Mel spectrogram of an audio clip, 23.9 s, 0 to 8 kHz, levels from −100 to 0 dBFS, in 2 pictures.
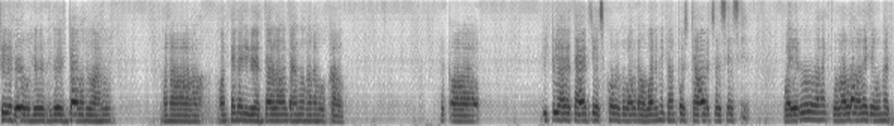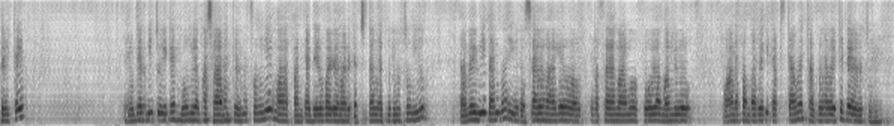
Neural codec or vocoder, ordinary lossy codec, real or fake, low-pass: codec, 16 kHz, 0.5 kbps, FreqCodec, smaller model; none; fake; none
